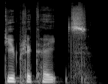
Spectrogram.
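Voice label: "duplicates", British English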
